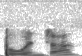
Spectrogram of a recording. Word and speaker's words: Bowinja: Now, the Bowinja Connection, I hope I'm saying it correctly, you curated it. It features 17 titles, I believe. Can you tell us about this collection? – I believe you are saying it correctly, Bowinja Collection.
